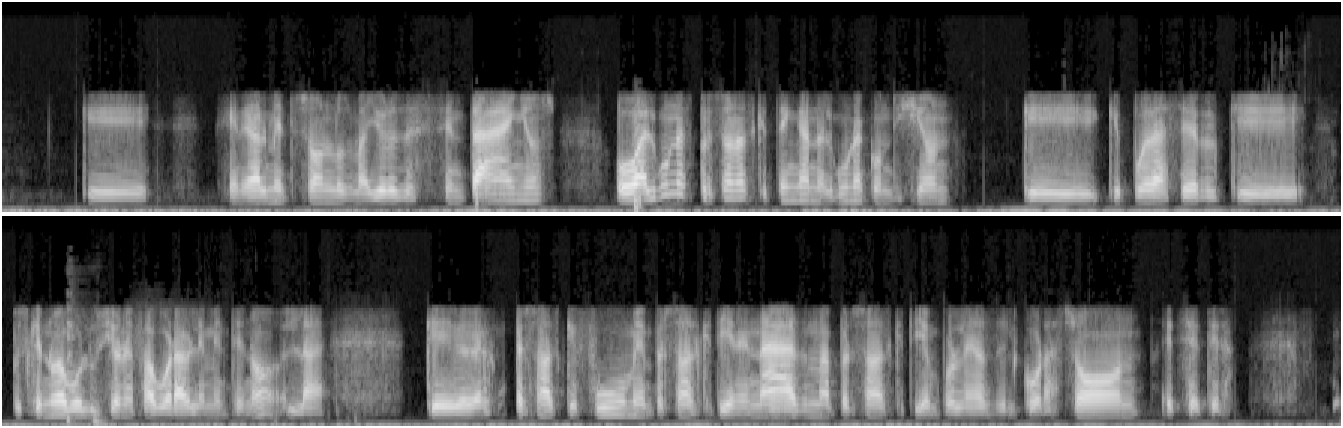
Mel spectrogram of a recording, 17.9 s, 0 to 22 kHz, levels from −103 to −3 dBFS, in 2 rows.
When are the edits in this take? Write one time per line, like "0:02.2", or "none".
none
